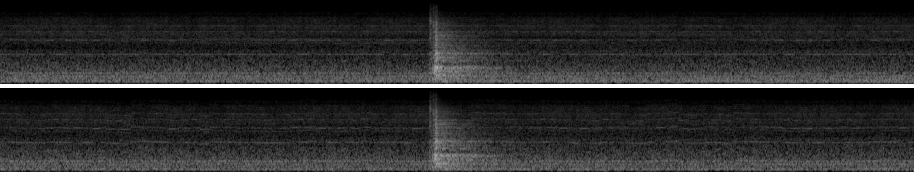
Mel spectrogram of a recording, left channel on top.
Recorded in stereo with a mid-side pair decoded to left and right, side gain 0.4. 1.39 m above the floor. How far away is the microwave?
About 2 m.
